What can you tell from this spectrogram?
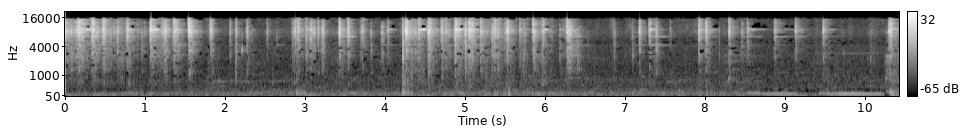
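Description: Hands working small balls of oiled dough on a wooden rolling board: quick sticky clicks and smacks in two dense runs, then scattered clicks toward the end.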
